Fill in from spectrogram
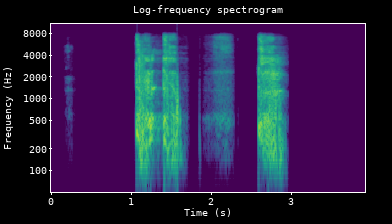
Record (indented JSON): {
  "cough_length": "3.9 s",
  "cough_amplitude": 32768,
  "cough_signal_mean_std_ratio": 0.36,
  "survey_phase": "beta (2021-08-13 to 2022-03-07)",
  "age": "18-44",
  "gender": "Male",
  "wearing_mask": "No",
  "symptom_cough_any": true,
  "symptom_new_continuous_cough": true,
  "symptom_runny_or_blocked_nose": true,
  "symptom_fatigue": true,
  "symptom_fever_high_temperature": true,
  "symptom_headache": true,
  "symptom_other": true,
  "smoker_status": "Ex-smoker",
  "respiratory_condition_asthma": false,
  "respiratory_condition_other": false,
  "recruitment_source": "Test and Trace",
  "submission_delay": "2 days",
  "covid_test_result": "Positive",
  "covid_test_method": "RT-qPCR",
  "covid_ct_value": 23.7,
  "covid_ct_gene": "N gene"
}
